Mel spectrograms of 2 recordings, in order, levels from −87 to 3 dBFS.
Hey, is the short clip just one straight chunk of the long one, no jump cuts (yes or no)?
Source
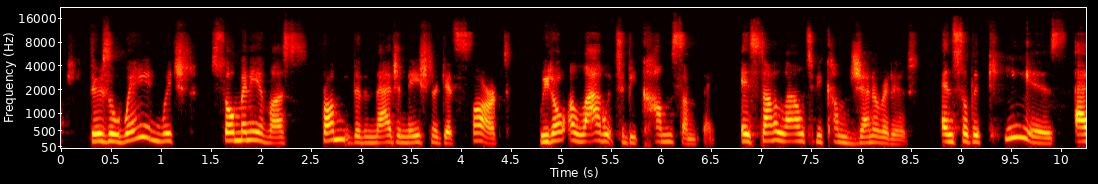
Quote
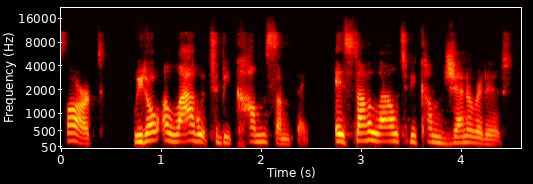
yes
